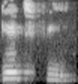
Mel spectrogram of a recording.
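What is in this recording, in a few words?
"gate fee", Nigerian Pidgin, female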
